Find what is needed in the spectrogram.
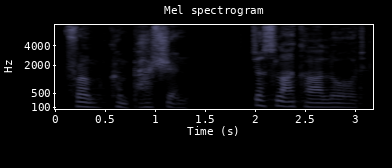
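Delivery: ordinary delivery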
